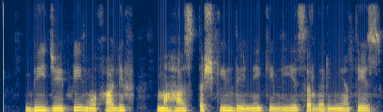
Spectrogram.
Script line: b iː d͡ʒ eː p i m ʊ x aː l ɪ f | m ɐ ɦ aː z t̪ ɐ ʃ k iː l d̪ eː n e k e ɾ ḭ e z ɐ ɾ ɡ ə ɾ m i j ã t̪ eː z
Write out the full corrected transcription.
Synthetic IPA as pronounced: b iː d͡ʒ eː p i m ʊ x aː l ɪ f | m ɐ ɦ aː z t̪ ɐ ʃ k iː l d̪ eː n e k e l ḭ e s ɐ ɾ ɡ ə ɾ m i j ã t̪ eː z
